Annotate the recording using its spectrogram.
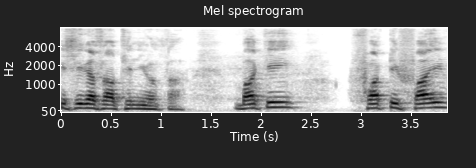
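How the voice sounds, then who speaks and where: This man's voice sits fairly high in pitch, with a dark, mellow tone. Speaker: retired navy veteran. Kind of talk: interview answer.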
